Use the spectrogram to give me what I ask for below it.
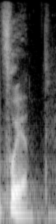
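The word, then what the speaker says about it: FUE: Ama mantık teknikte köklerin alınıp nakledilmesi, tek tek alınan bu yöntemin ismi de İngilizce baş harflerinden geldiği için biz fuye diye herkes telaffuz ediyor. Biz de öyle söyleyelim, fuye.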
